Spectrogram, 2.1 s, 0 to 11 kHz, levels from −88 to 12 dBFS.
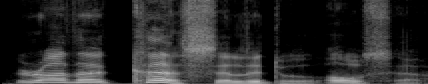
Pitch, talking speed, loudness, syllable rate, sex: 150 Hz, 140 wpm, -20 LUFS, 4.5 syllables/s, male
